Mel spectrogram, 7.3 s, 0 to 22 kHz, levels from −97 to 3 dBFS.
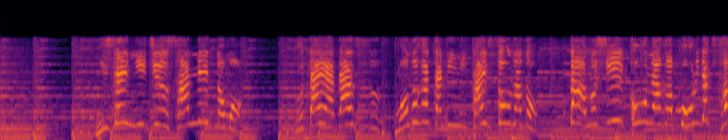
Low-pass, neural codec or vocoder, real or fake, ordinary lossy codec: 7.2 kHz; none; real; AAC, 48 kbps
